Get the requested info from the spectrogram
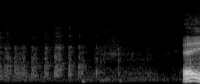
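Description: Black felt-tip marker drawing on paper: faint, quick scratching strokes. A man's voice comes in near the end.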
